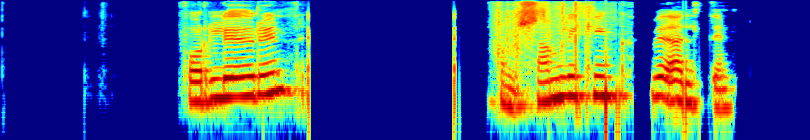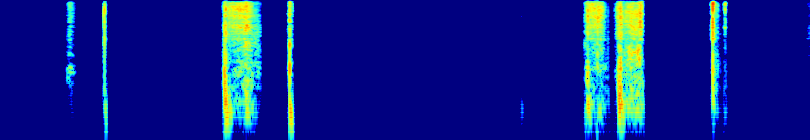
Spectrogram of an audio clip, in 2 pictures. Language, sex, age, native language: Icelandic, female, 40-49, Icelandic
